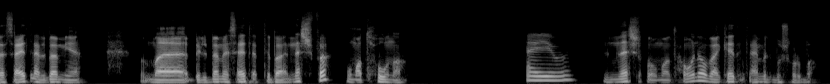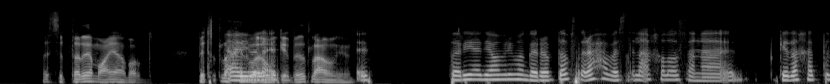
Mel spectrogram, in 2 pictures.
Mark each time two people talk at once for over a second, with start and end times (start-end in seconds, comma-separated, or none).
none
